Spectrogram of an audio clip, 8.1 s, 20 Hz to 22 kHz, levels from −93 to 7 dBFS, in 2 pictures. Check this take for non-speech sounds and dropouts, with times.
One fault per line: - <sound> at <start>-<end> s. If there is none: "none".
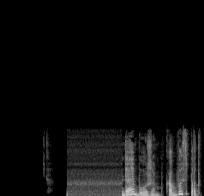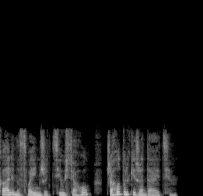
none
